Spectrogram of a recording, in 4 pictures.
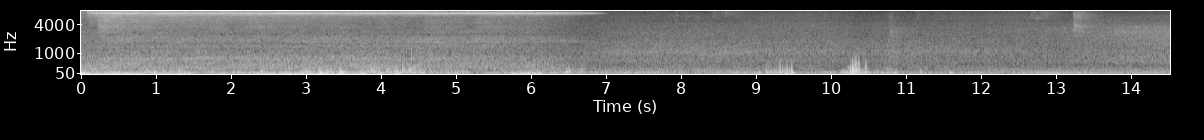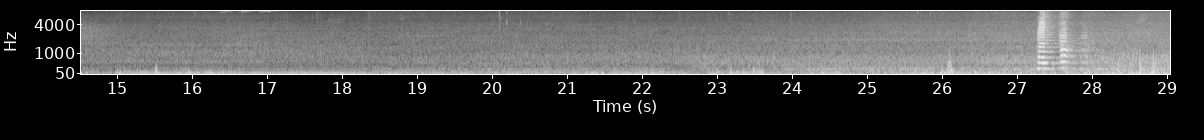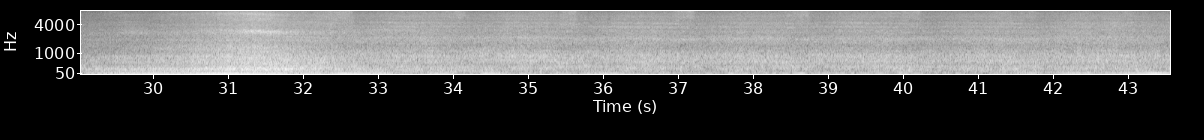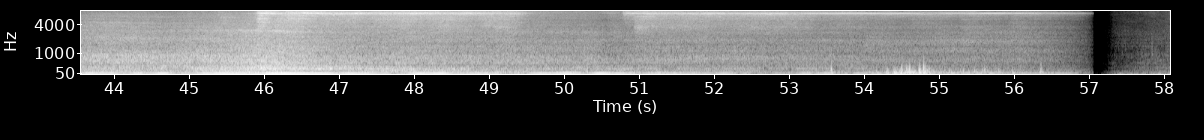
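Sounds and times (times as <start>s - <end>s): high-pitched squeal: 0.0s - 7.0s, 42.8s - 57.1s
diesel train passing: 0.0s - 8.9s, 11.6s - 56.8s.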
